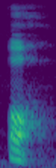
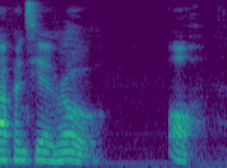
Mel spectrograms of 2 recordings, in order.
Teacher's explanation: So it stays open, and it stays pure. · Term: open O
